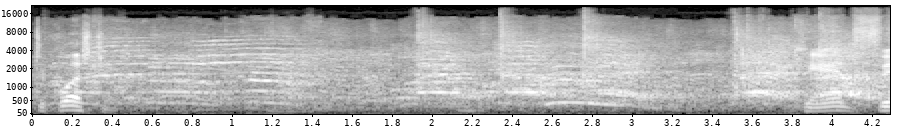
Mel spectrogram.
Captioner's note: crowd cheering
